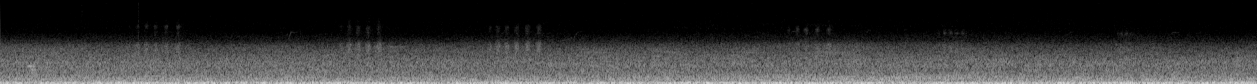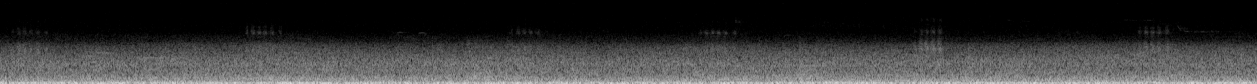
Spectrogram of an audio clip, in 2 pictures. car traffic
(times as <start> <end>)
5.6 25.1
